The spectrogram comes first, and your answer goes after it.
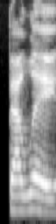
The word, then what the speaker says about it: ballet: Ballet has a silent T.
